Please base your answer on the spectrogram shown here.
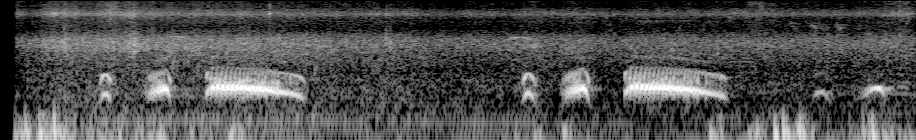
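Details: Wild spotted dove cooing: two short hollow notes, then a long, loud, slightly falling coo, repeated twice with a faint low rumble in the background.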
